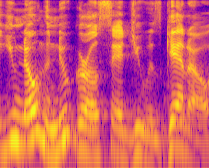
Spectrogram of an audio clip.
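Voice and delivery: ordinary delivery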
